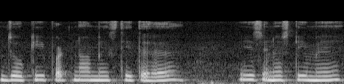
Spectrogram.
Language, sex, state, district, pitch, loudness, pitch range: Hindi, male, Bihar, Vaishali, 200 Hz, -15 LUFS, 195-205 Hz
